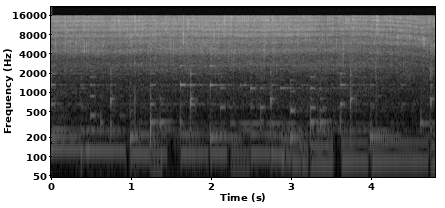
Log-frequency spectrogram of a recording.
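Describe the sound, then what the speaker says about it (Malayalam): Prawns fry in a pan with tomato and onion, giving a constant sizzle punctuated by sharp crackles and spatters, heard up close with no speech. "ഇനിയിപ്പോൾ ഇതിനകത്തോട്ട് ഞാൻ വൃത്തിയാക്കി വെച്ചേക്കുന്ന കൊഞ്ചിടുക"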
